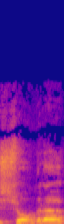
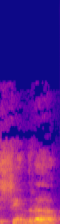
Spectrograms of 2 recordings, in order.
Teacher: Tem a pronúncia da Áustria, da Hungria, da Polônia, que lá o U é I. · Shown in: second take · E tem a pronúncia dos outros, que o U é U.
